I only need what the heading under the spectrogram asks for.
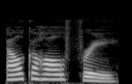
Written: alcohol-free

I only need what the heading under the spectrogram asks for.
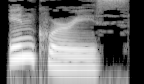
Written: inquiries

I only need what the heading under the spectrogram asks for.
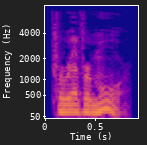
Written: forevermore

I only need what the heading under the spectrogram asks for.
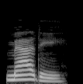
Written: Maddie

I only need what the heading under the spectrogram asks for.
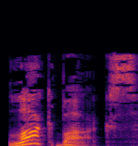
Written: lockbox

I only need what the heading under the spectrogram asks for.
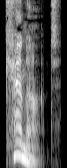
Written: cannot

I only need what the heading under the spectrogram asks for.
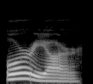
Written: auriar

